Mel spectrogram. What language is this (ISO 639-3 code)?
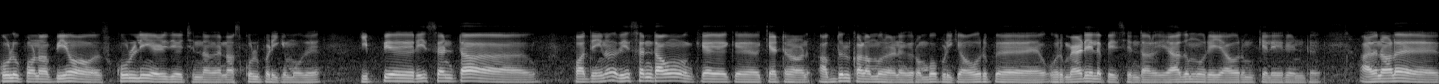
tam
